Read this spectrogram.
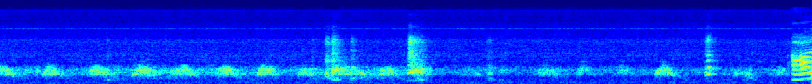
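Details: Fetal heartbeat on a Sonoline B pink pocket fetal doppler, probe with aloe vera gel on the mother's left abdomen: rapid galloping, rhythmic whooshing pulses over a steady hum; the mother's own slower heartbeat is also picked up.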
